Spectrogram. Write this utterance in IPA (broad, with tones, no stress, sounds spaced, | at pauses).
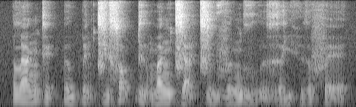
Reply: l a˨˦ ŋ k ɛ˨˩ k̚ ʔ ə˨˦ w ɓ ɛ̰˧˨ ŋ t͡ɕ ɨ˧ s ɔ˦˥ p̚ z ɨ̰˧˨ ə̯ m a˧ ŋ t͡ɕ a̰ː˧˨ t͡ɕ ə˨˦ w v əː˨˦ ŋ ɣ u˧˩ ə̯ ɣ ə˨˦ j h ɨ˨˦ ə̯ f ɛ˧˩˨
